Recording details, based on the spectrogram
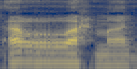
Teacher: quand tu dis ar-rahman, le bout de la langue va yani, trembler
